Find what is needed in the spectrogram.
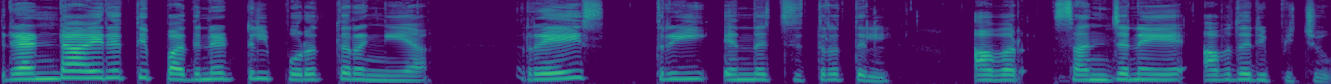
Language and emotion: Malayalam, neutral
